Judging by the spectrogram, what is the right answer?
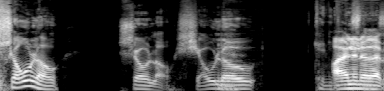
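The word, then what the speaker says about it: Xolo: actor who plays him I don't want to pronounce his name I don't want to try it it's sholo oh yeah it's sholo solo I only know that because Hulk's character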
